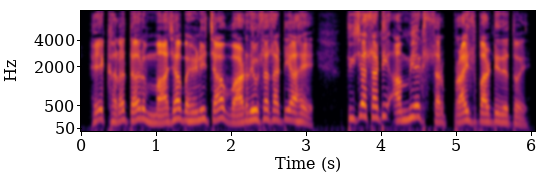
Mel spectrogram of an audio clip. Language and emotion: Marathi, happy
